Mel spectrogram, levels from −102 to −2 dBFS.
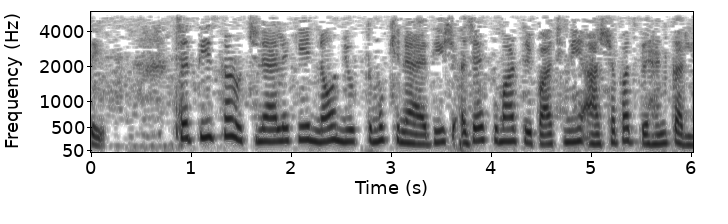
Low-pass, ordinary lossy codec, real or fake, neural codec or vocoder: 5.4 kHz; none; real; none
